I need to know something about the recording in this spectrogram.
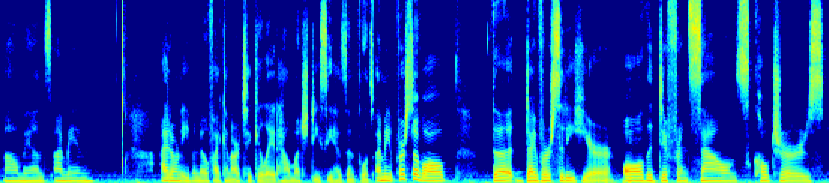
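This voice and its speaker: A woman's voice: deep voice, steady tone, moderate pace, a little mellow. A woman from Ethiopia who grew up near Washington D.C., answering interview questions in a thoughtful, reflective way with frequent ums. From Ethiopia, raised near Washington D.C. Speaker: guest musician.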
